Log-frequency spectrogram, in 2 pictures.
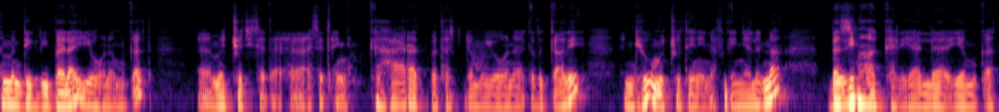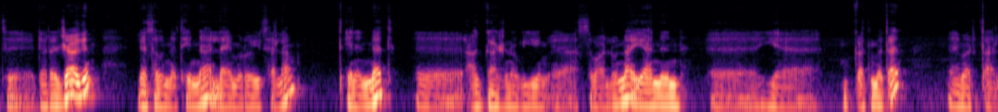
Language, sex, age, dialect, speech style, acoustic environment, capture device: Amharic, male, 45-54, Ethiopia - Addis Ababa, relaxed, traffic, mobile / Linux / Chrome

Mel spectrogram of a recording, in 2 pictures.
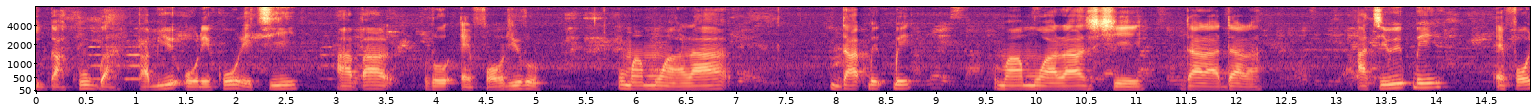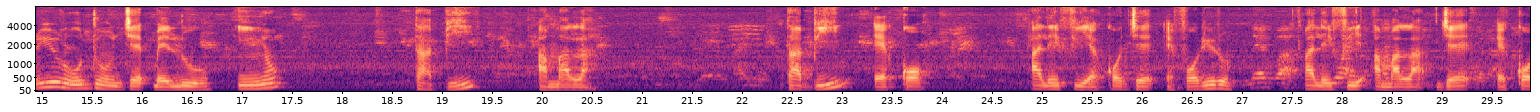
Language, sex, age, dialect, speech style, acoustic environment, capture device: Yoruba, male, 25-34, Nigeria - Ibadan, focused; happy; tired, people talking; nature; appliances, mobile / Linux / Chrome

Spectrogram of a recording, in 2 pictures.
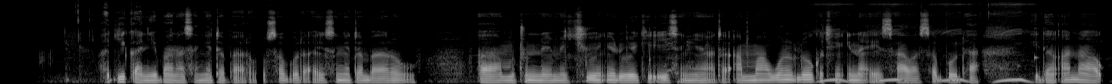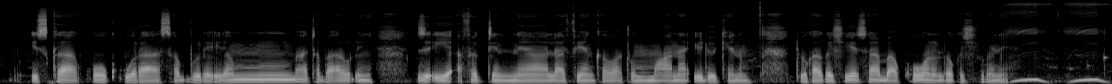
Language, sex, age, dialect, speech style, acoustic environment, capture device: Hausa, male, 18-24, Nigeria - Kano, happy; excited; nervous; anxious; focused; tired, silence, mobile / Linux / Chrome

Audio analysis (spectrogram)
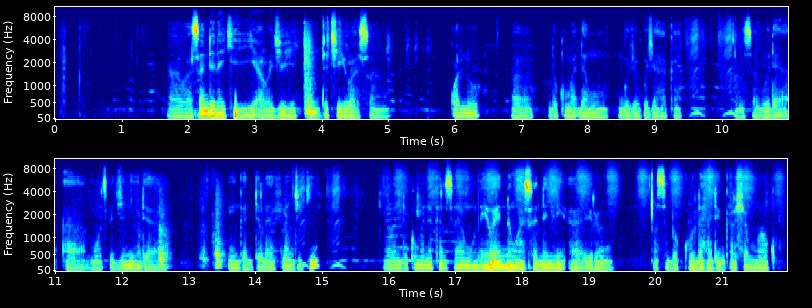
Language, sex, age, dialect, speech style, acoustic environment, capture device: Hausa, male, 35-44, Nigeria - Kano, relaxed; happy, silence, mobile / Linux / Chrome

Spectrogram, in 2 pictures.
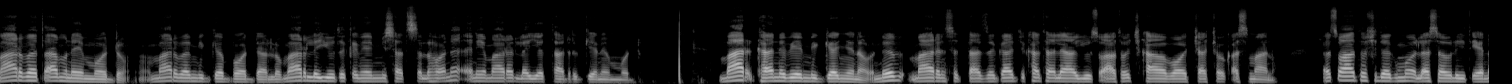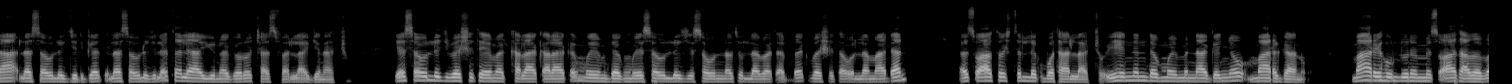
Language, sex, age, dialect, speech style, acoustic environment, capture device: Amharic, male, 25-34, Ethiopia - Addis Ababa, happy; relaxed; focused, people talking; music; nature; traffic, mobile / Android / Chrome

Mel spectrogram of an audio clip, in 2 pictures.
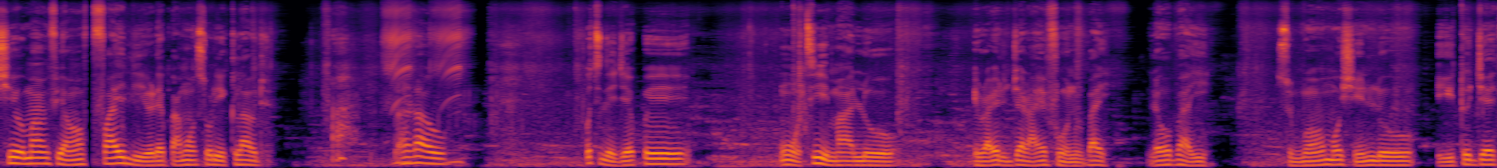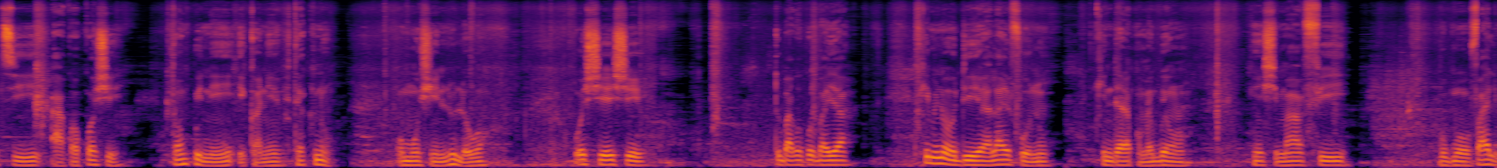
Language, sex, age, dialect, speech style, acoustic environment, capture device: Yoruba, male, 18-24, Nigeria - Lagos Yoruba, happy, silence, mobile / Linux / Chrome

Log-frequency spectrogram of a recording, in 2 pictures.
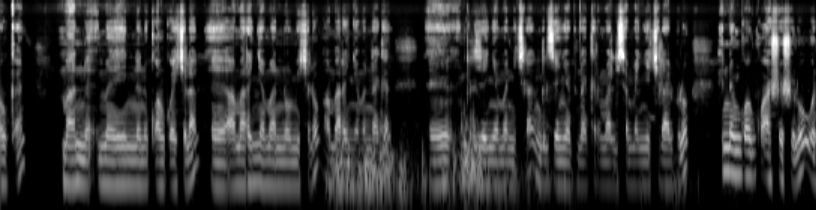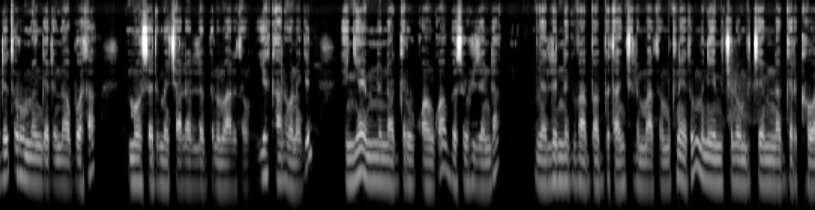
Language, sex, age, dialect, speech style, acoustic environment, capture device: Amharic, male, 18-24, Ethiopia - Gojjam, happy, nature, mobile / Linux / Chrome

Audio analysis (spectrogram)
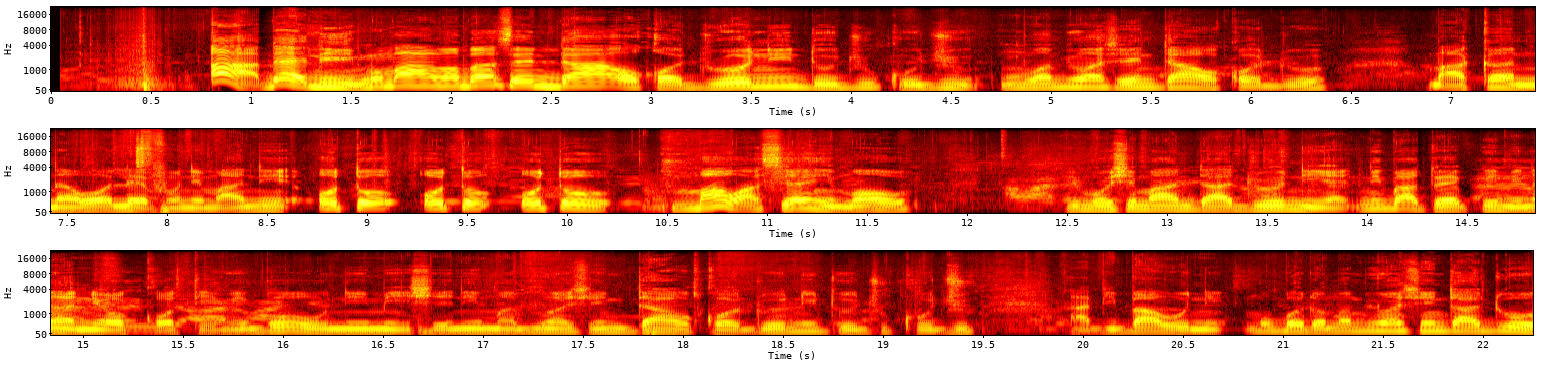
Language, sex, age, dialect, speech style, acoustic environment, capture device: Yoruba, male, 25-34, Nigeria - Lagos Yoruba, happy, people talking, mobile / Linux / Chrome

